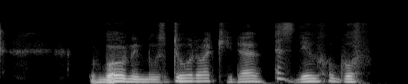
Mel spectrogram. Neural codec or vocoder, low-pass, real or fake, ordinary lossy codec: codec, 16 kHz in and 24 kHz out, 0.4 kbps, LongCat-Audio-Codec, four codebook decoder; 7.2 kHz; fake; MP3, 32 kbps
